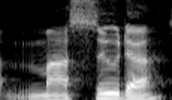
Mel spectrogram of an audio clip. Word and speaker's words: Masuda: Uh, that was producer, director, and composer uh, Masuda. Masudua. Uh, Masuda, sorry, I said his name wrong.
